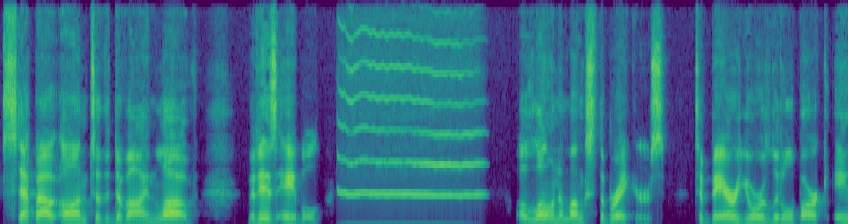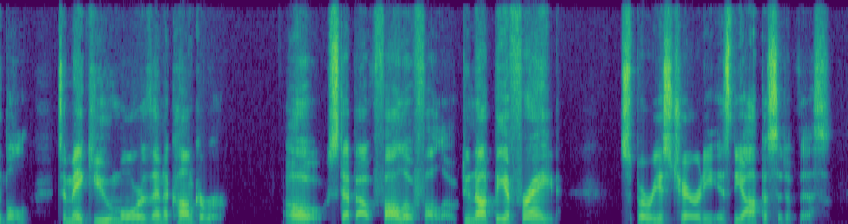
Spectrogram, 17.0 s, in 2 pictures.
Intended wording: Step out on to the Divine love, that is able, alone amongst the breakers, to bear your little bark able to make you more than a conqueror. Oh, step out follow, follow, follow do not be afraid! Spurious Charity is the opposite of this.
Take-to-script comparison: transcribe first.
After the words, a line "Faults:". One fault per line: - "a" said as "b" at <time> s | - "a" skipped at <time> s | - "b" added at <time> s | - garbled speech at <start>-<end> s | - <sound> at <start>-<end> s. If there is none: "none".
Step out on to the Divine love, that is able, alone amongst the breakers, to bear your little bark able to make you more than a conqueror. Oh, step out follow, follow do not be afraid! Spurious Charity is the opposite of this.
Faults:
- squeak at 3.4-4.9 s
- "follow" skipped at 13.0 s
